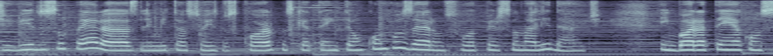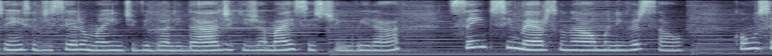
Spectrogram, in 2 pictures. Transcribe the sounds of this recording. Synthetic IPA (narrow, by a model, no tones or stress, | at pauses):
d͡ʒivid̪ʊsupɛɾɐɐzlimit̪asõj̃zd̪ʊskɔɾpʊskɪat̪ɛẽnt̪ɐ̃w̃kõpuzɛɾɐ̃w̃suɐpeɾsonalid̪ad͡ʒɪ̥ | ẽj̃bɔɾɐt̪ẽj̃ɐkõsiẽsjɐd͡ʒɪseɾũmɐĩnd͡ʒivid̪ualid̪ad͡ʒɪkɪʒamajsːɪest͡ʃĩŋɡuiɾa | sẽnt͡ʃɪ̥sɪimɛɾsʊnɐawmɐuniveɾsaw | kõʊs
